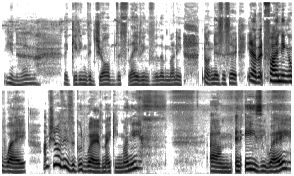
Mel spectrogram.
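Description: The speech moves at a fairly slow pace, with a dry sound and no echo. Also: quiet background. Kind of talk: casual vlog chat. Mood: reflective, relaxed, laughing. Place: open country. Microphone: phone near.

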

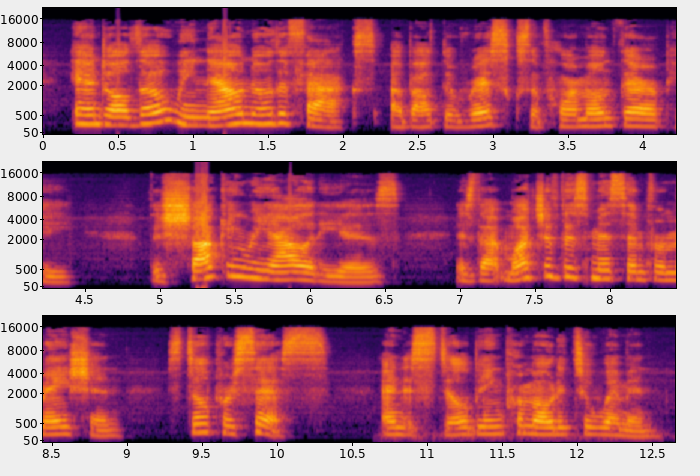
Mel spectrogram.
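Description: A woman with a normal speaking voice talks at a moderate pace with lively intonation. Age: 50s. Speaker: YouTube creator on women's health. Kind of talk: informational talk to camera.

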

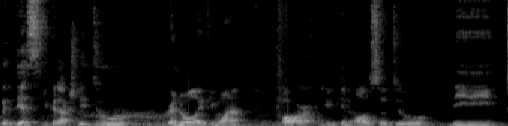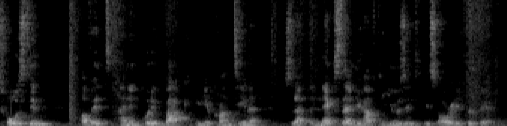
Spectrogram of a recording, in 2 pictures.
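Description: Speaking at a moderate pace, a man is heard with audible room echo. Light noise sits in the background. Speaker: fitness cooking vlogger. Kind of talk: tutorial. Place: kitchen. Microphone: camera far.

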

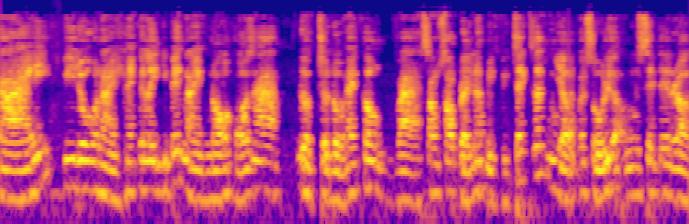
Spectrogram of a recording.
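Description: In a plain, everyday voice, a man speaks at a moderate pace and a fairly high pitch with ordinary variation, hardly pausing, over light background noise. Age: 20s. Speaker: student of an online marketing course. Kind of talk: testimony. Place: hall.

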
